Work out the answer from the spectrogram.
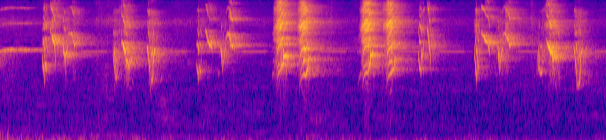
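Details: Long-tailed shrike lure song: a series of short harsh, buzzy chattering bursts roughly every half second, each a cluster of high scratchy notes, with low background hum.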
